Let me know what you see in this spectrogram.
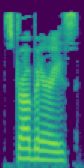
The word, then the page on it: strawberries: British English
